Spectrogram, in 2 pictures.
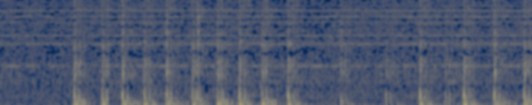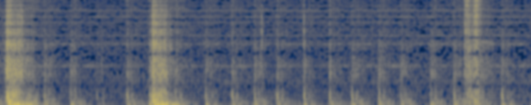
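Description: Rapid footsteps tap on a hard floor.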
